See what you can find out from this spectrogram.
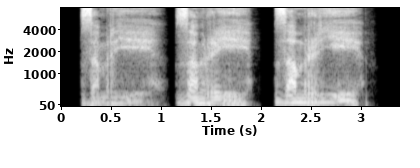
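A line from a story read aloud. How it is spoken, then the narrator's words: Ghostly rustling whisper. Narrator (Russian): Прошелестел призрачный шепот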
